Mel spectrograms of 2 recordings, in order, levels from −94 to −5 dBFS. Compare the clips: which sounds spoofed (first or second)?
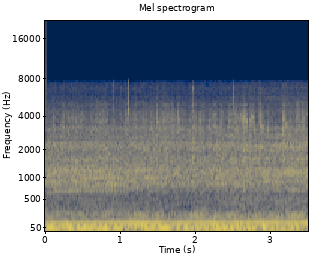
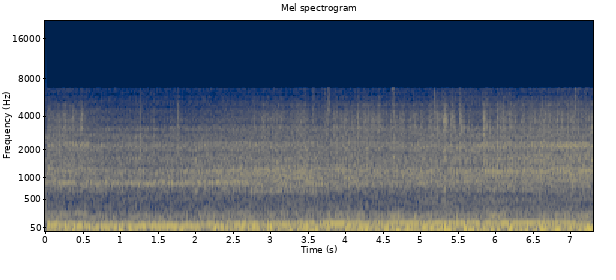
second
